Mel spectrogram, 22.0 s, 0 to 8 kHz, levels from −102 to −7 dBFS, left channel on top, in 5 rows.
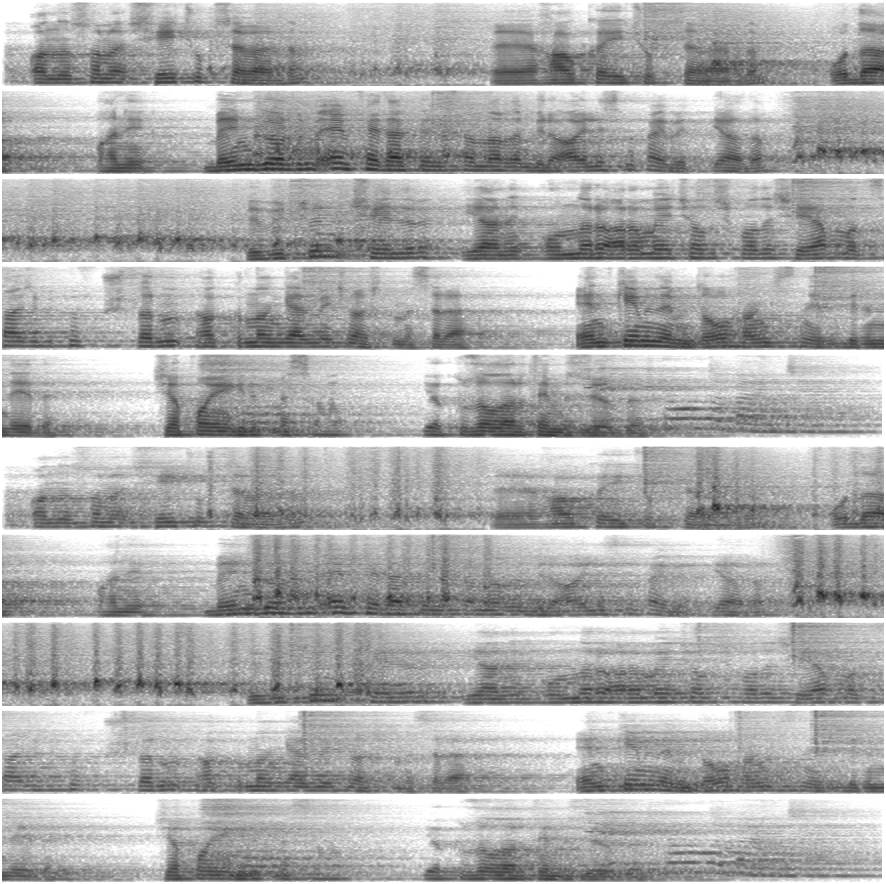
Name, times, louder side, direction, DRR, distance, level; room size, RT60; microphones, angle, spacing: voice 1, 0.1-1.5 2.4-3.8 4.1-5.1 5.4-8.2 10.0-15.6 16.1-17.9 18.4-19.3 19.7-20.8, left 4 dB, 75° left, 11 dB, 0.5 m, -31 dB
sound 1, 1.0-2.4 3.5-4.4 5.6-6.9 8.3-10.7, right 5 dB, 85° right, 0.6 m, -33 dB
sound 2, 1.6-2.0 2.3-3.4 3.8-3.9 4.5-4.6 4.9-6.0 6.3-7.4 8.1-8.2 8.8-9.4 10.0-10.8 11.7-11.8 12.2-12.9 13.8-13.9 14.7-14.8 16.7-17.4 17.6-17.7, right 2 dB, 25° right, 2.2 m, -48 dB
voice 2, 10.2-10.8 18.6-19.0 20.5-21.8, left 1 dB, 40° left, -3 dB, 1.8 m, -41 dB
6.6 x 6.0 x 7.5 m, 1.5 s
head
